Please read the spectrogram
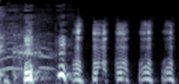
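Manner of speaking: soft high giggle. Real, not acted. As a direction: let out a small high giggle. Laughing at the jank.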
